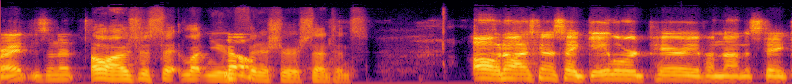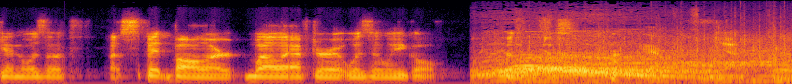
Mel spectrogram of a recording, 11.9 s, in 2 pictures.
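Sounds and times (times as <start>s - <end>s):
speech: 0.0s - 2.8s, 3.5s - 11.1s
crowd cheering: 9.5s - 11.8s.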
